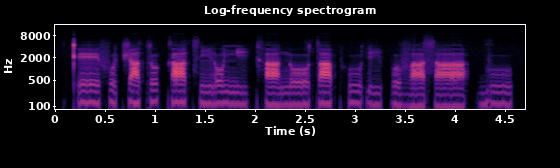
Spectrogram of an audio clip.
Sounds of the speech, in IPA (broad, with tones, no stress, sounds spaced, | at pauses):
kʼ eː˨ f ʊ˨ t͡ʃ a˨ t ʊ˦ k a˦ t͡s ĩ˨ ɾ o˦ ɲ i˨ kʰ a˨ n oː˨ t a˦ pʰ u˦ ɗ i˨ p ʊ˦ v a˦ s a˦ | ɡ u˨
